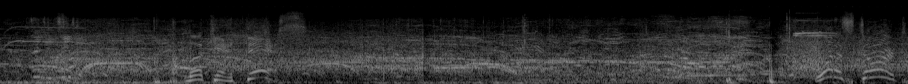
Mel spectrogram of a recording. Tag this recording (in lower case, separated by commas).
basketball bounce, speech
